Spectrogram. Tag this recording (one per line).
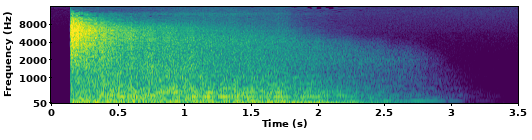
trailer
title
effect
hit
cinematic
request
inception
horns
horn
movie
metal
impact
